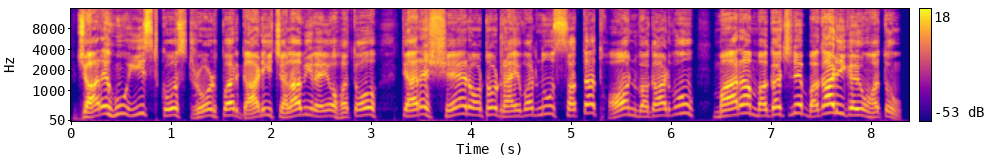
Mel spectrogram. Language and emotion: Gujarati, angry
